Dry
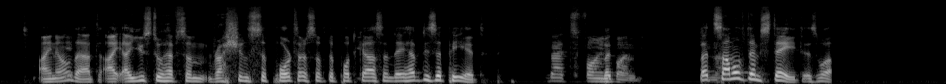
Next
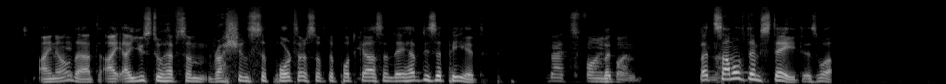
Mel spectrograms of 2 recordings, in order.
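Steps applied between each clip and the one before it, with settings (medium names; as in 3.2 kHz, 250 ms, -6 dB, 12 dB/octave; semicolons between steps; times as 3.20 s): dynamic bell 6.9 kHz, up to +4 dB, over -46 dBFS, Q 0.73; trim -2 dB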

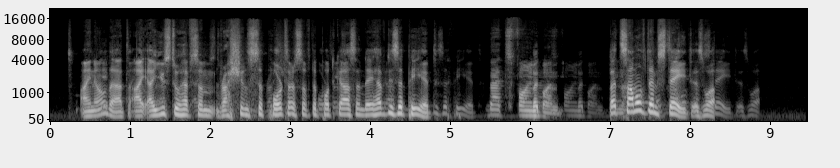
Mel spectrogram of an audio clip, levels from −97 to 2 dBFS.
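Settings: delay 562 ms -23.5 dB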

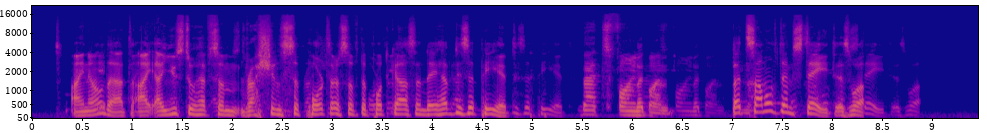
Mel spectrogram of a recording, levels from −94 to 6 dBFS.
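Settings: compression 6:1, threshold -31 dBFS, peak gain reduction 13 dB; trim -3.5 dB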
